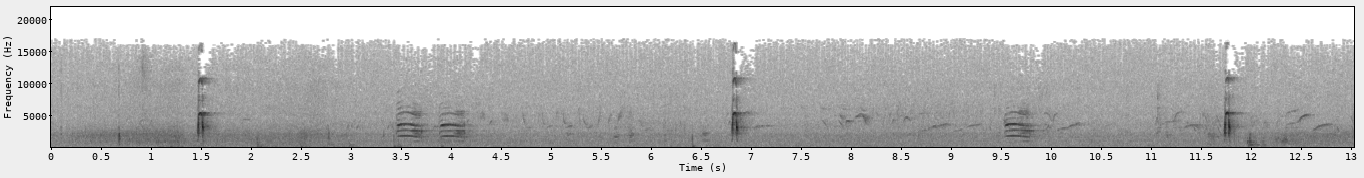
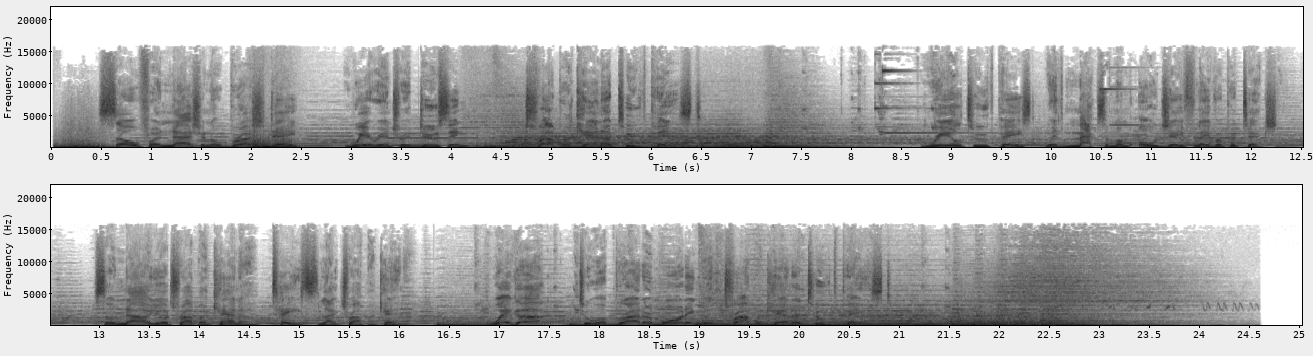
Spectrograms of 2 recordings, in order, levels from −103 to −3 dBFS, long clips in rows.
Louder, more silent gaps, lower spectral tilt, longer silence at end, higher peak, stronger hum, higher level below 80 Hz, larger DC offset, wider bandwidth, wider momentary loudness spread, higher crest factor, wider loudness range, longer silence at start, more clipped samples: second, -29 LUFS vs -21 LUFS; neither; second, 0 dB/octave vs -4.5 dB/octave; second, 0 s vs 0.65 s; about the same, -4 dBFS vs -2 dBFS; neither; second, -64 dBFS vs -28 dBFS; neither; about the same, 17 kHz vs 16 kHz; first, 20 LU vs 9 LU; first, 30 dB vs 18 dB; about the same, 6 LU vs 4 LU; about the same, 0 s vs 0 s; neither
